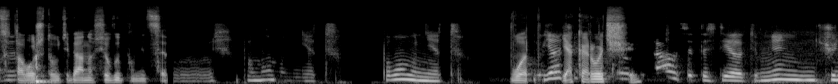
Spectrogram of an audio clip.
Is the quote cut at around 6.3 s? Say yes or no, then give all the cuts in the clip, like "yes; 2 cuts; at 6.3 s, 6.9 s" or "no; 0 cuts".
no; 1 cut; at 1.7 s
